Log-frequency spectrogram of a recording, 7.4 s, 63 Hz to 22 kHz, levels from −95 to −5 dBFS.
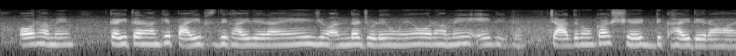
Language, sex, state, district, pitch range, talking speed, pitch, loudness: Hindi, female, Chhattisgarh, Raigarh, 205-225 Hz, 205 wpm, 215 Hz, -18 LUFS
